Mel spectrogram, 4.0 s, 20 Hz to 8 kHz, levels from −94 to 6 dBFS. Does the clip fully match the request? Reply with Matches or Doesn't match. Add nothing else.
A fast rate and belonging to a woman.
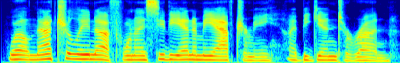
Matches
